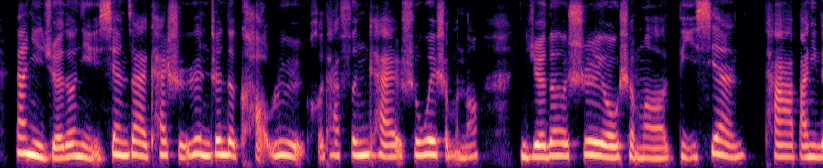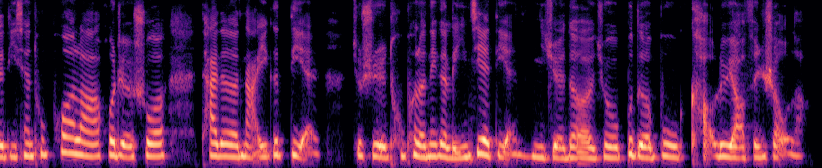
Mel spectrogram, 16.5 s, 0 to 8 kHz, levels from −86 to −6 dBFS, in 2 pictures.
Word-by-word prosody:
那 275 -1 +4
你 235 -5 +9
觉 185 0 +1
得 215 +2 +2
你 210 -4 +1
现 235 +5 +3
在 235 -2 +1
开 240 +2 -4
始 215 -3 -5
认 240 +1 +3
真 250 +1 +4
地 235 -2 +4
考 - - -10
虑 230 -2 +1
和 - - -13
他 230 +1 -7
分 235 +1 +3
开 230 -4 -2
是 240 - -3
为 245 +1 +5
什 240 -3 -7
么 240 - -8
呢？ 205 +4 -7 0.4
你 210 - -1
觉 205 +1 +6
得 225 +1 +2
是 245 +1 +2
有 200 -2 +5
什 205 0 -5
么 185 -1 -4
底 200 -3 -7
线， 220 0 -2 0.2
他 210 -2 -4
把 200 -1 -5
你 205 0 +1
的 205 - +3
底 200 0 -6
线 220 +1 -1
突 250 +2 -3
破 275 +2 -2
了？ 220 -3 0
或 235 +2 +2
者 215 -3 +1
说 220 +1 0 0.3
他 230 - -2
的 215 -2 +2
哪 210 -3 -2
一 205 - -2
个 245 - -1
点 245 +2 -4 0.3
就 - - -6
是 210 -2 +1
突 215 - -8
破 230 - -2
了 200 - +2
那 215 +1 0
个 215 - +3
临 195 +3 -1
界 250 -1 +4
点， 235 0 -7
你 200 - -2
觉 185 -1 -2
得 190 -1 -2
就 190 +1 -1
不 225 +7 -2
得 205 -4 +3
不 200 0 -2
考 - - -8
虑 215 0 +1
要 190 -2 +2
分 200 +2 -4
手 215 +4 -5
了。 230 -2 -12
215 Hz, 265 characters per minute, -19 LUFS, 200-235 Hz, 0.4 s, 你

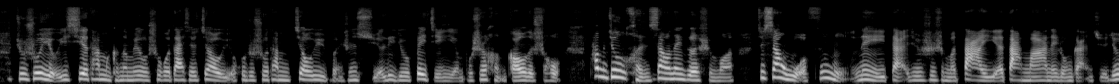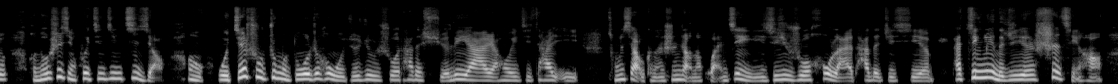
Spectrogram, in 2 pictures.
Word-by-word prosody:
就 255 - +1
是 - - -1
说 270 +2 +6
有 225 - +3
一 - - -2
些 240 +4 +4
他 235 0 -4
们 225 - 0
可 185 - -7
能 195 - -3
没 205 - -3
有 205 - -2
受 215 - -9
过 200 -1 -2
大 205 -1 +2
学 200 -1 -5
教 200 -3 +1
育， 160 - -6
或 185 +5 -8
者 195 - -6
说 195 +2 -6
他 215 0 -3
们 195 -2 -3
教 215 -1 +1
育 205 -2 -2
本 - - -13
身， 200 +1 -5
学 195 - -8
历 215 - -3
就 185 -1 -3
背 240 +5 +5
景 165 -5 -9
也 150 - -9
不 175 +3 -12
是 220 - -2
很 210 -4 -7
高 180 +1 +5
的 175 - 0
时 - - -13
候， - - -4 0.3
他 385 - +4
们 345 - +4
就 335 -2 +6
很 180 -10 -3
像 265 +7 +4
那 250 -1 +4
个 200 -2 +5
什 180 - -10
么， 165 0 -6 0.2
就 300 - -1
像 295 -3 +5
我 195 - +1
父 290 - -2
母 - - -4
那 215 -3 0
一 175 - -1
代， 175 - -3
就 195 +1 -5
是 205 +2 -7
什 195 - -10
么 170 0 -5
大 185 +2 +3
爷 170 -1 -1
大 195 - +3
妈 180 0 -1
那 175 -1 -4
种 170 0 -5
感 170 0 -7
觉， 165 -2 -11
就 230 +4 0 0.2
很 190 - -3
多 245 +4 +5
事 345 +5 +2
情 255 -7 +1
会 265 +6 +3
斤 255 +1 -2
斤 270 +1 0
计 275 0 -1
较， 185 - -5 0.2
嗯。 200 -6 0
我 210 0 +6
接 315 - +6
触 335 -3 +3
这 315 - +1
么 250 -6 +3
多 235 +5 +7
之 260 - +3
后， 255 - +1
我 190 -6 +1
觉 190 - -6
得 200 - -2
就 220 - -1
是 195 - -3
说 205 +2 -4
他 210 +1 -7
的 200 - -2
学 170 -2 -6
历 225 +2 +2
啊， 185 -2 +3
然 170 -2 -1
后 190 0 -3
以 180 - -5
及 180 0 -12
他 195 +1 -3
以 170 -2 -8 0.3
从 215 - -3
小 245 - +1
可 180 - -12
能 165 +1 -6
生 215 +5 -2
长 - - -1
的 165 - -8
环 180 +1 -6
境， 205 -4 -1
以 170 +1 -5
及 210 +5 -3
就 225 - +1
是 210 - -2
说 205 +1 +1
后 255 +2 +2
来 160 +1 0
他 195 - -5
的 180 -2 -3
这 170 0 -9
些 165 -1 -5 0.2
他 240 - +2
经 310 +5 +5
历 315 -2 +6
的 205 - +5
这 195 - -4
些 220 0 +4
事 305 +7 0
情 250 - -9
哈， - - -3
200 Hz, 360 characters per minute, -21 LUFS, 180-235 Hz, 0.3 s, 多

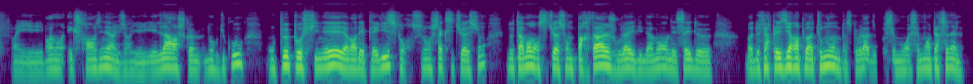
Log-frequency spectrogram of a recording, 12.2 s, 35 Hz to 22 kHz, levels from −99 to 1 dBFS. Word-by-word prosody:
enfin, 100 0 -13
il 95 0 -11
est - - -11
vraiment 115 +1 -5
extraordinaire. 120 +2 -2
Et 105 - -6
genre, 95 0 -12
il 95 - -10
il 95 +2 -8
est 100 - -5
large 125 +1 +3
comme 105 -2 -6
donc, 110 0 -9
du 115 - -12
coup, 160 +7 -1 0.3
on 115 - -8
peut 145 +5 +3
peaufiner 130 +2 +3
et 135 - +6
avoir 115 -1 +2
des 110 - +1
playlists 130 +6 0
pour - - -10
son 120 -2 -8
chaque 125 +1 -3
situation, 120 +5 -4 0.3
notamment 125 +3 +3
dans 135 - +3
des 120 - -3
situations 125 0 0
de 120 - -7
partage, 140 -3 +6
où 110 - -8
là, 120 +1 +4
évidemment, 110 +2 -3
on 120 - -3
essaye, 120 +3 -1
de, 105 -3 -3 0.4
bah, 105 - -3
de 115 - -4
faire - - 0
plaisir 130 +1 +5
un 130 - +6
peu 130 - -1
à 120 - +4
tout 125 - -4
le 145 - +3
monde 140 -5 +2
parce 100 -3 -12
que 110 - -10
voilà, 120 0 +1
du 100 - -12
coup, - - -29
c'est - - -7
moins 105 +1 -5
c'est 110 - -7
moins 120 0 -2
personnel. 125 -5 -2
120 Hz, 285 wpm, -24 LUFS, 110-130 Hz, 0.4 s, et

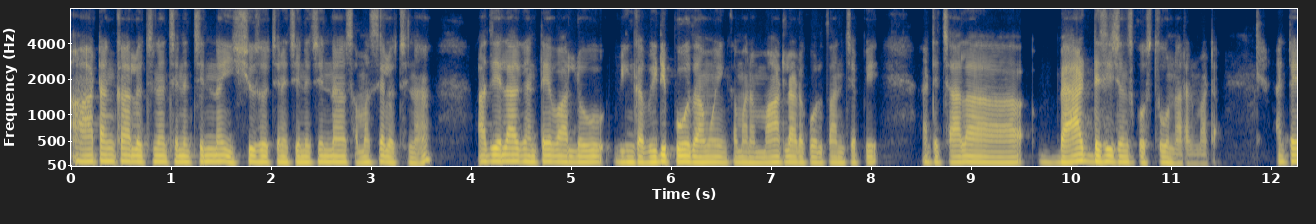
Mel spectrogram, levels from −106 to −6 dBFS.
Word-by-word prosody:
ఆటంకాలొచ్చినా, 120 -1 +1
చిన్న 110 -1 +2
చిన్న 120 0 +2 0.2
ఇష్యూసొచ్చినా, 110 0 0
చిన్న 105 0 +2
చిన్న 110 0 +2 0.2
సమస్యలొచ్చినా, 100 -1 -2 0.6
అదెలాగంటే, 120 -2 +2
వాళ్ళు 105 -1 +1 0.4
ఇంక 105 0 +1
విడిపోదాము, 110 -2 +3
ఇంక 100 +2 -10
మనం 95 0 -1
మాట్లాడకూడదు 100 -1 -1
అని 95 - -3
చెప్పి, 100 +1 -4 0.5
అంటే 105 0 -4
చాలా 105 +1 +1 0.9
బ్యాడ్ 120 +4 +5
డిసిషన్స్‌కొస్తూ 110 -2 0
ఉన్నారనమాట. 85 -2 -8 0.7
అంటే 120 +3 +1
105 Hz, 110 wpm, -23 LUFS, 100-115 Hz, 0.9 s, బ్యాడ్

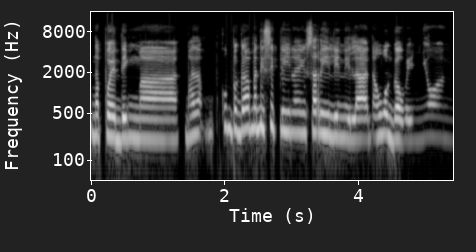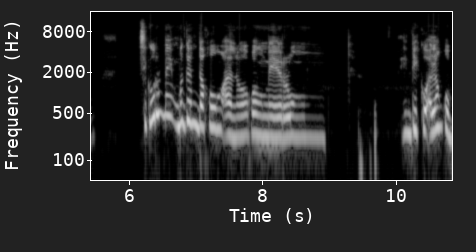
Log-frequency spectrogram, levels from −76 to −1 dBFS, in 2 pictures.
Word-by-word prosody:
na 235 -1 -1
pwedeng 215 -2 +2
ma 200 -1 +1 0.2
ma 235 +3 -2 0.3
kumbaga 285 -1 +1
ma-disiplina 275 -4 +1
yung 245 - -3
sarili 245 -4 +2
nila 205 0 +2
na 220 +1 -5
wag 240 -1 +1
gawin 200 0 -1
yun. 220 -1 -11 0.7
Siguro 375 +7 +3
may 455 -7 -3
maganda 345 -2 +2
kung 300 -2 -2
ano, 230 0 -2
kung 240 -1 -3
merong 220 0 -1 1.5
hindi 250 +3 -3
ko 280 - +4
alam 280 +5 +2
kung 265 -7 -2
235 Hz, 135 wpm, -21 LUFS, 215-280 Hz, 1.5 s, ko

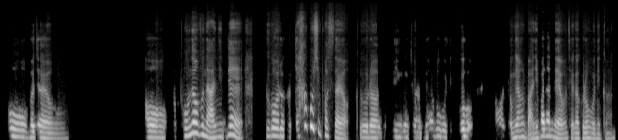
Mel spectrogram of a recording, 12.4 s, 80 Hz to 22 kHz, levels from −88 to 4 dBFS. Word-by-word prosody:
어 190 -4 +2
맞아요. 145 -4 -1 1.5
어, 165 -2 +2
그러니까 185 +4 -21
본업은 245 +1 +4
아닌데 180 +2 +2 0.5
그거를 205 -1 +2
그렇게 170 +1 -11
하고 480 - +5
싶었어요. 210 - -1
그런 165 -1 0 0.2
주인공처럼도 170 -3 -7 0.2
해보고 190 -3 -4
싶고 195 - 0 0.4
어 - - -19 0.3
영향을 175 +3 -1
많이 145 0 -1
받았네요, 165 -8 +3
제가 145 -1 -2
그러고 150 +1 -2
보니까. 135 0 -8
170 Hz, 280 characters per minute, -23 LUFS, 155-200 Hz, 1.5 s, 하고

